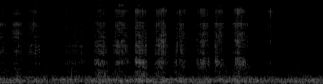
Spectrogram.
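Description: A hand file rasps back and forth in quick, even strokes to clean up a carved V cut, very quiet and close with a low steady hum beneath it.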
